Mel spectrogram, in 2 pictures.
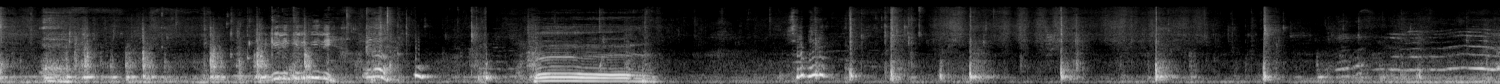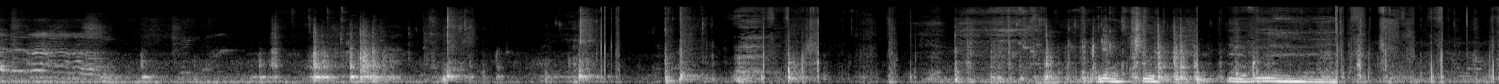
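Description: Water splashes in a basin.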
